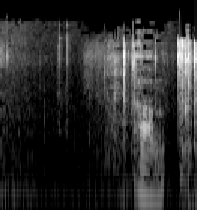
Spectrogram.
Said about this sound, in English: You can hear the typing. It is not doing anything. I'm assuming my keyboard works.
